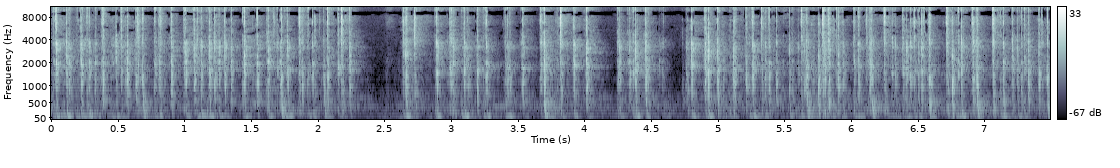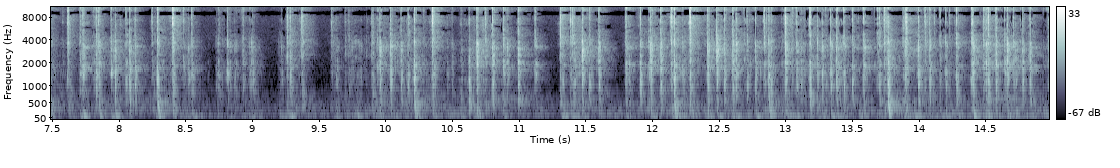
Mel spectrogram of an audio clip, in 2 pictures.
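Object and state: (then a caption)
Plastic mechanical keyboard. Fingertips of both hands type continuously on a SteelSeries Apex 7 TKL mechanical keyboard with red linear switches, plastic keycaps and a metal top plate. A rapid, steady stream of short, bright plastic clacks with a soft low thump under each keystroke, broken by a few brief pauses, and each tap dies away almost at once.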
